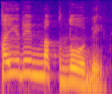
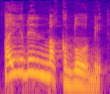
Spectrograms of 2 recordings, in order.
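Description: The two takes are said the same way.

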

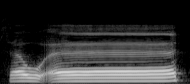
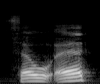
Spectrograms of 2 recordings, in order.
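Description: First: The vowel after the hamza is held medium. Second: The vowel after the hamza is held short.

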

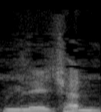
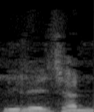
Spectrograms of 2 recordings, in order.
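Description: The two takes are said the same way.

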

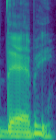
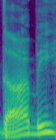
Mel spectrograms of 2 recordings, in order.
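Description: First: The word is said with a Dutch pronunciation. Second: The word is said with an English pronunciation. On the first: This sounds natural when speaking Dutch. "Ik zou zeggen derby" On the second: This is how English people say it. "de Engelsen zeggen derby"

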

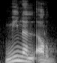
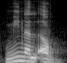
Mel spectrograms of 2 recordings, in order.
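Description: No difference in how they are said.

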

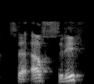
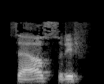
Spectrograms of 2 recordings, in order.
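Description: First: The hamza is a full, clear glottal stop. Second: The hamza is softened, halfway toward a vowel. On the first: "بالتحقيق" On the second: "أو بتسهيل بين مفتوح قبلها مفتوح"

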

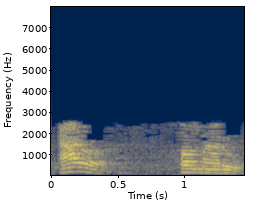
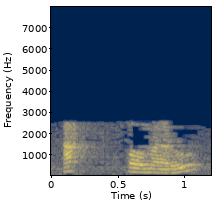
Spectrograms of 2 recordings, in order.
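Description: First: The L is pronounced clearly before the consonant. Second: The L merges into the following consonant. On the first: The speaker calls it right. "Yang benar al-qamaru, lamnya tampak" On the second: The speaker calls it wrong. "kalau diucapkan dengan idgham menjadi al-qamaru, itu tidak benar"

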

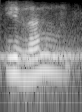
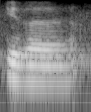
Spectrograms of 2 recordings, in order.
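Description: First: The word ends with an n sound. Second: The word ends with a long a vowel. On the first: "نقف عليها بالنون" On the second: "نقف عليها بالألف"

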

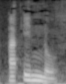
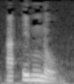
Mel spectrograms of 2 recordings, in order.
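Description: No difference in how they are said.

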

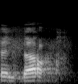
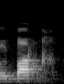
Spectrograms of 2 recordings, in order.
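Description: First: The b is heavy and emphatic. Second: The b is light, not emphatic. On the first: The speaker calls it wrong. "وليس البرق" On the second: The speaker calls it right. "نقول البرق با"

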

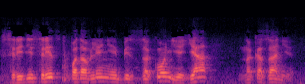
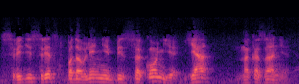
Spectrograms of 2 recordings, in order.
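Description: The two takes are said the same way.

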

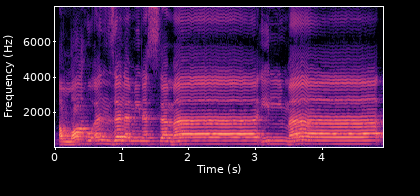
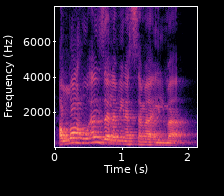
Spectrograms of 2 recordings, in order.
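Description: First: The long vowels are stretched well beyond normal. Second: The long vowels have their normal length. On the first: This belongs only to Quranic recitation. "ولا يقول ... فتطويل زمن المد زيادة عن الطبيعي هذا خاص بالقرآن الكريم" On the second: This is how ordinary Arabic speech says it. "العربية يقول"

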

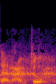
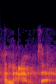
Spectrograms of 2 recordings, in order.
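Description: First: The word ends with a 'tu' sound. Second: The word ends with a 'ta' sound. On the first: The speaker bestowed the favor. The speaker calls it wrong. "يعني أنعمت عليه أنا" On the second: The one addressed bestowed the favor. The speaker calls it right. "يعني أنعمت أنت عليه"

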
